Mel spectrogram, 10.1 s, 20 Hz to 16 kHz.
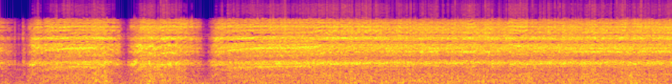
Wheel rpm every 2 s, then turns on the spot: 110, 120, 220, 230, 230.
none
